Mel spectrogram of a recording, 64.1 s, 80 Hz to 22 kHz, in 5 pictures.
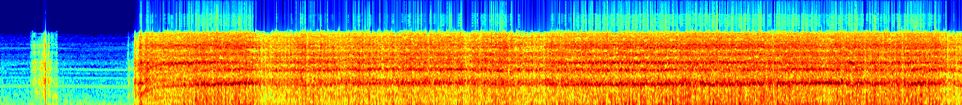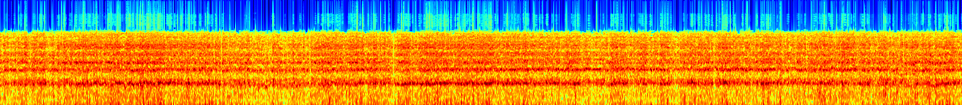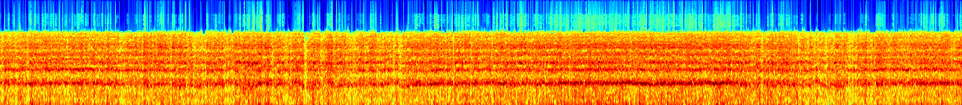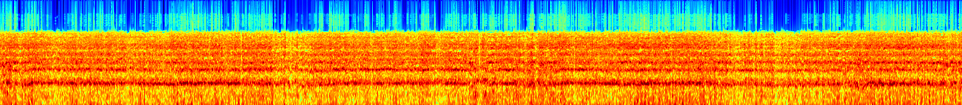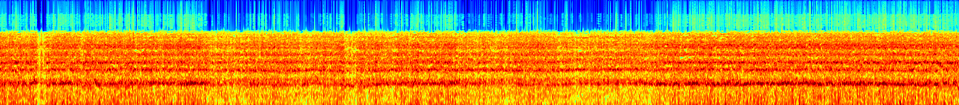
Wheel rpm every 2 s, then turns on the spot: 30, 180, 230, 220, 210, 220, 220, 220, 220, 230, 230, 230, 220, 230, 210, 210, 230, 220, 220, 230, 230, 230, 230, 230, 210, 210, 220, 210, 220, 220, 220, 210.
none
